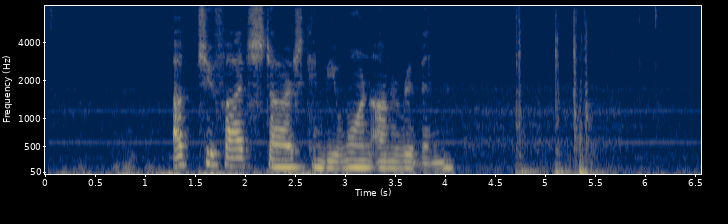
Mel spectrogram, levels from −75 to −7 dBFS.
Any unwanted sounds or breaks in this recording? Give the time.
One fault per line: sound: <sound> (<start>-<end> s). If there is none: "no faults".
sound: squeak (4.7-5.7 s)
